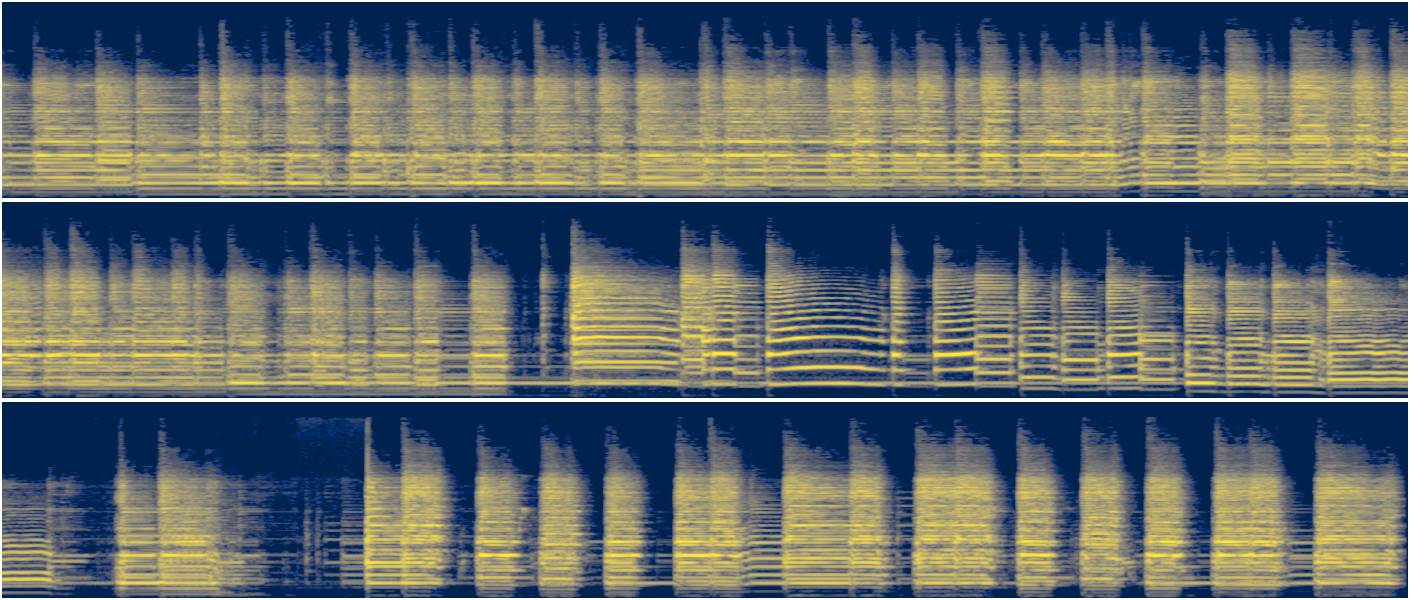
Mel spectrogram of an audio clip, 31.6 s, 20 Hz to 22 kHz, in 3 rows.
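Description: Electric guitar played through a homemade 10-watt tube amp modelled on the Watkins Westminster. Sustained strummed chords fill the first half. Then comes a descending run of bent, wavering single notes, a brief pause, and choppy, short-struck chords near the end.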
